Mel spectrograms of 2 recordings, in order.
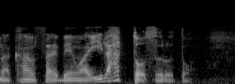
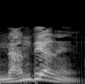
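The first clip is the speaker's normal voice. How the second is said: loud, high Kansai comeback; ツッコミ; 6 semitones higher, 5 dB louder than usual. Acted. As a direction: exclaim it at yourself like a comic straight man. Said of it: "これってツッコミと言えるのでしょうか". (自分に大声で関西弁のツッコミ)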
